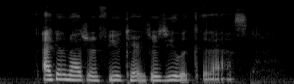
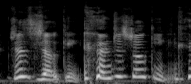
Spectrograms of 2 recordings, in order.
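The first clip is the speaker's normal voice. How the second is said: laughing; 5 semitones higher, 9 dB louder, slower than usual. Real, not acted. Laughing reassurance after tease.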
